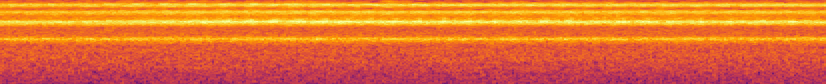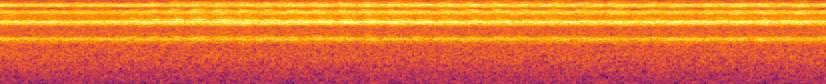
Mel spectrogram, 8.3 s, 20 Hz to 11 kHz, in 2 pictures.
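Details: A chorus of evening cicadas sings at 19:12 on Wednesday 29 July 2020, a steady, high, metallic ringing drone with a fine pulsing texture and no other voices standing out.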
